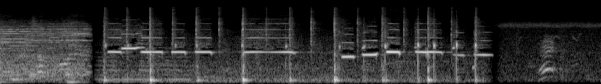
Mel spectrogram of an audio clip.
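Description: An improvised drum kit of plastic buckets, a metal drum and a cymbal is struck with sticks in quick, uneven hits, under a high, piping melody of held notes that change pitch. About a second of band music with a steady drum beat comes first, and the playing cuts off near the end to faint outdoor quiet.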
